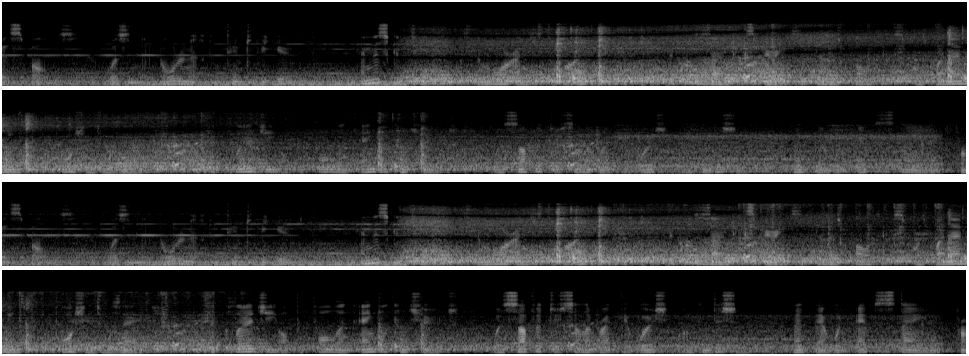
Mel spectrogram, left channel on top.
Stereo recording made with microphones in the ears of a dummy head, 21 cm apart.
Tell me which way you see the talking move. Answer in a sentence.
You can hear the talking move to the right.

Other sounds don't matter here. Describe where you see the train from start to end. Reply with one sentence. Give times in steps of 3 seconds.
You can hear the train on the right from 0 s and on the left from 6 s.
